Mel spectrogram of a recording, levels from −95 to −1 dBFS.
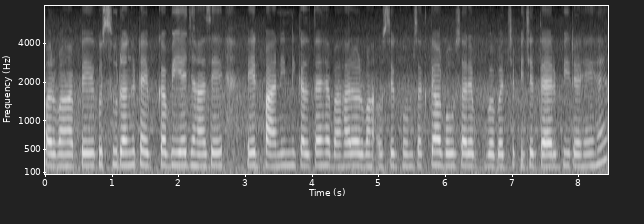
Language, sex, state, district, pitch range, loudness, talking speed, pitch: Hindi, female, Chhattisgarh, Bilaspur, 210-220 Hz, -20 LUFS, 235 wpm, 215 Hz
